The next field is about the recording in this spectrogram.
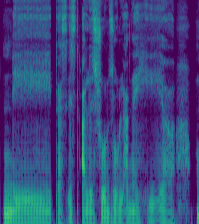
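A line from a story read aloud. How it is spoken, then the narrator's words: Old woman muttering. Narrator (German): murmelt Oma Augustine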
